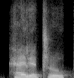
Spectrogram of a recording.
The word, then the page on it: heliotrope: Indian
